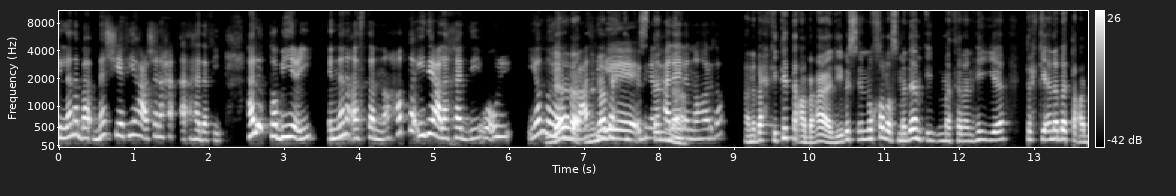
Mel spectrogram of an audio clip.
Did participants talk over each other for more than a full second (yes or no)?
yes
